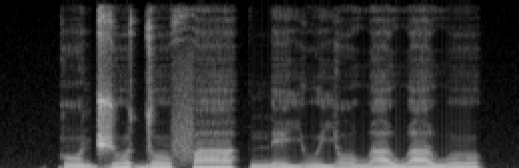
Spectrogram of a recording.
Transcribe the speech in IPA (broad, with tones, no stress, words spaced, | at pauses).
kɔ̃˨d͡ʒo˨˦ do˦fa˦ | ne˨ju˨ jɔ˨wa˧wa˧ wo˧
